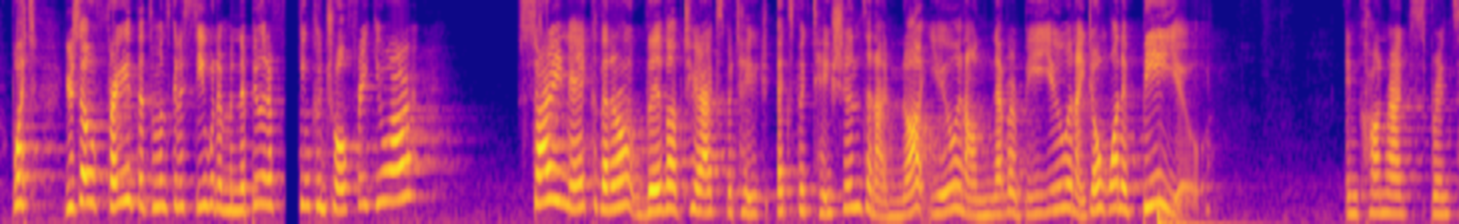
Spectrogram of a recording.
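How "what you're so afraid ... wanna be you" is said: louder, higher and fast, bitter; furious rant. Retold or imitated. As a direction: hurl the accusations at him. Brother yelling at Nick.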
